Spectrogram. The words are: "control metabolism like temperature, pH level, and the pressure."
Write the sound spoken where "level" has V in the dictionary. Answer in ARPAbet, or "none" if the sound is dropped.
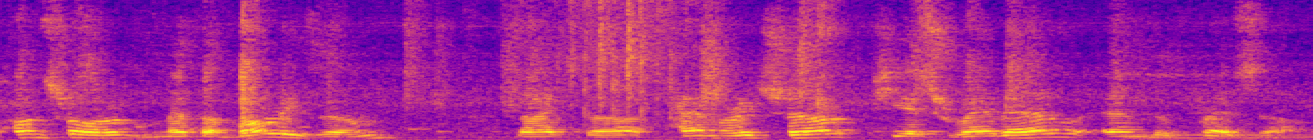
B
